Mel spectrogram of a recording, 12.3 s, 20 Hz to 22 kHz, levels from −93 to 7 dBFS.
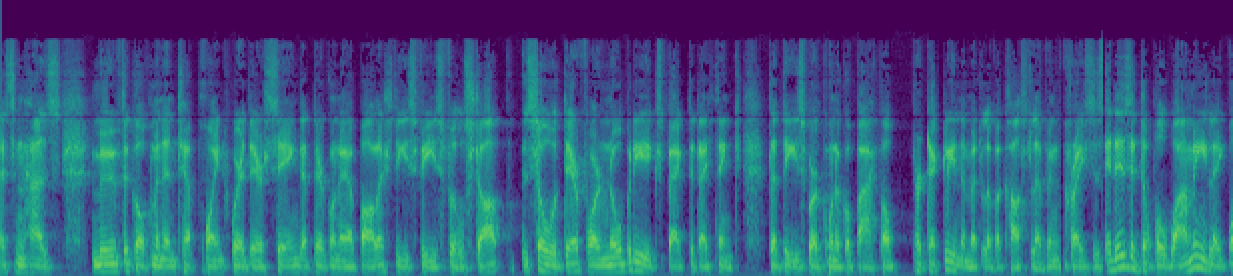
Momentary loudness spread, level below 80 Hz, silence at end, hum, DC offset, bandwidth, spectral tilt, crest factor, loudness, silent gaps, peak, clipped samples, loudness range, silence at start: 5 LU; -54 dBFS; 0 s; none; under 0.1%; 12.5 kHz; -4.5 dB/octave; 18 dB; -19 LUFS; none; -2 dBFS; under 0.1%; 1 LU; 0 s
